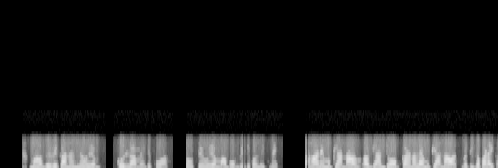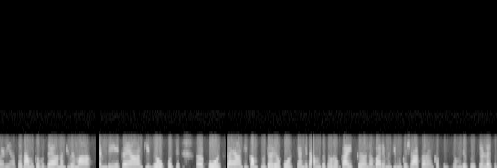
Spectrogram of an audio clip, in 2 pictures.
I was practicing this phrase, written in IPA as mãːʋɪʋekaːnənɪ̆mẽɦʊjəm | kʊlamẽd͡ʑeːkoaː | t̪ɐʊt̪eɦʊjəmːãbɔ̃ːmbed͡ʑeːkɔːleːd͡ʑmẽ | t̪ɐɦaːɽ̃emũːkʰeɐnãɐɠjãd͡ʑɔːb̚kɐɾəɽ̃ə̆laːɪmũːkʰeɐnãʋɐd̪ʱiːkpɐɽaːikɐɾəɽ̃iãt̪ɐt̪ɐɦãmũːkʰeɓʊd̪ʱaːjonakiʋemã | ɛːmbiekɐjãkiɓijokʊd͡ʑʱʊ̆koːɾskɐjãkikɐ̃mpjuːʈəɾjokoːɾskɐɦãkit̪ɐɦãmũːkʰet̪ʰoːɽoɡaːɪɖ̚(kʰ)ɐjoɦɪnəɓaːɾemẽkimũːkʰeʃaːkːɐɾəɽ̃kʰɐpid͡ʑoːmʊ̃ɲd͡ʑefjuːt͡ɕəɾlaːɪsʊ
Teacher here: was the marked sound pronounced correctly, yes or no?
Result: no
